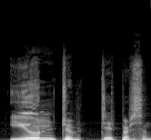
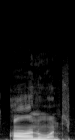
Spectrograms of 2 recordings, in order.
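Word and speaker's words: unwanted: আচ্ছা যেমন আনওয়ান্টেড পার্সন, একটা জিনিস মনে রাখবেন, এখানে তো ইউ আছে, বাট ইউ মতো হচ্ছে ইউনটেড পার্সন তো হয় না, আনওয়ান্টেড পার্সন। তো এই ক্ষেত্রে আ বা উ এরকম যদি উচ্চারণ হয়, ইউএইচ উ, বা হচ্ছে এরকম যদি উচ্চারণটা হয়, তাহলে এখানে এ এবং ইউ দুইটাই ভাওয়েল হিসেবে আসতেছে, এই জন্য আনওয়ান্টেড।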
